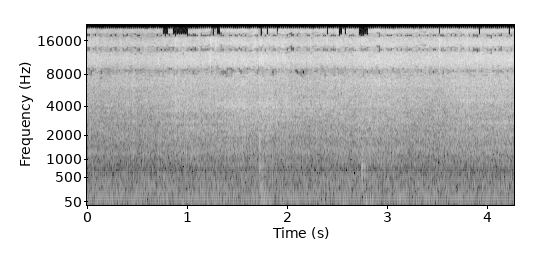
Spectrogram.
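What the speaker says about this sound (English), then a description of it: "I'm going to go ahead and put in a few pieces of bacon" Bacon strips frying in a pan for a birthday breakfast, giving a steady close crackling sizzle with a few soft pops and no voices.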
